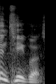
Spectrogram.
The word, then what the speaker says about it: Antigua: Is it pronounced Antigua? – Antigua. – It is Antigua.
